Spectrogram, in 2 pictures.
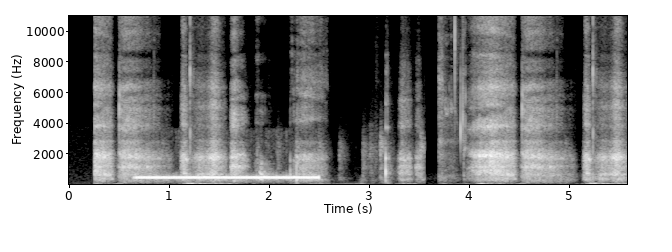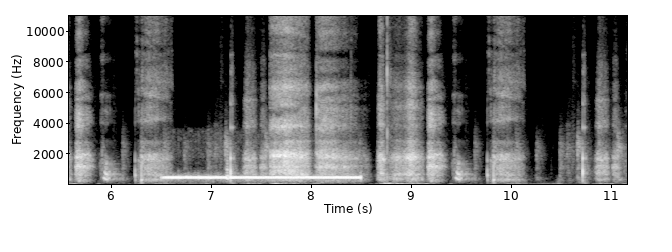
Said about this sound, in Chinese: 又给男朋友打电话？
